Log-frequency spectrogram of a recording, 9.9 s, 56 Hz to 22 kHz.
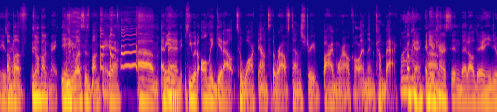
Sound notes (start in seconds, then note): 1.4 laughs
